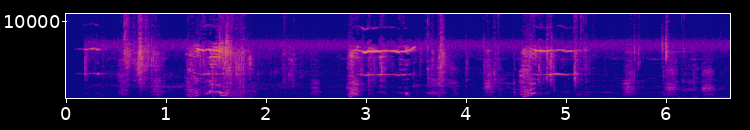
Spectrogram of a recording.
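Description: A Rottweiler gives a few harsh, thin-sounding barks spaced a couple of seconds apart.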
